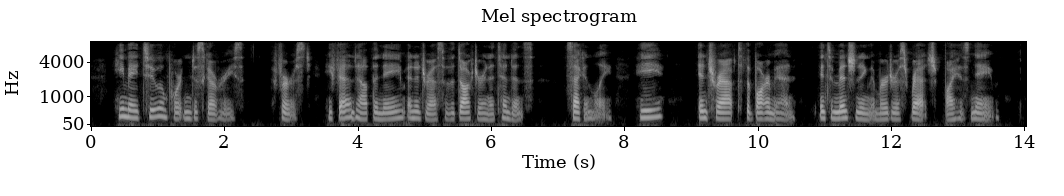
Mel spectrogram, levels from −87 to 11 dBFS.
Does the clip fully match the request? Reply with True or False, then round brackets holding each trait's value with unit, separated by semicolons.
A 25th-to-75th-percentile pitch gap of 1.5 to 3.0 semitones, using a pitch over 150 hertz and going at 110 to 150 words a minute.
True (2.6 semitones; 185 Hz; 135 wpm)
